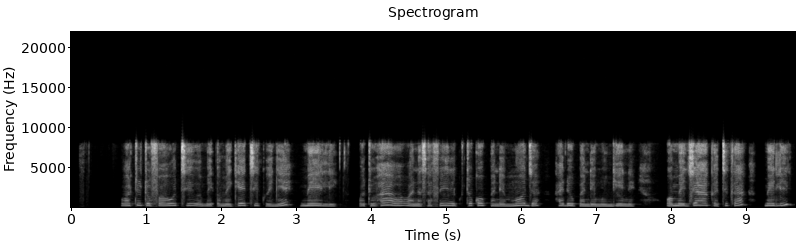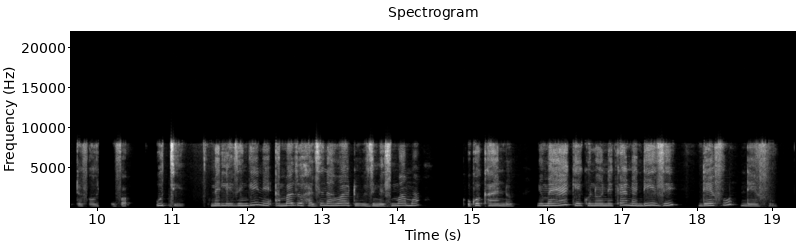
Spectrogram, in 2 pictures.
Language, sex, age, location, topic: Swahili, female, 18-24, Kisumu, health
